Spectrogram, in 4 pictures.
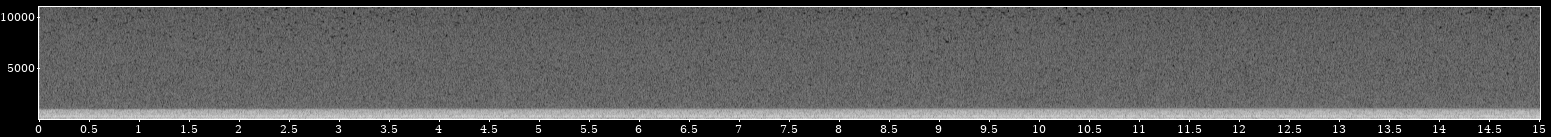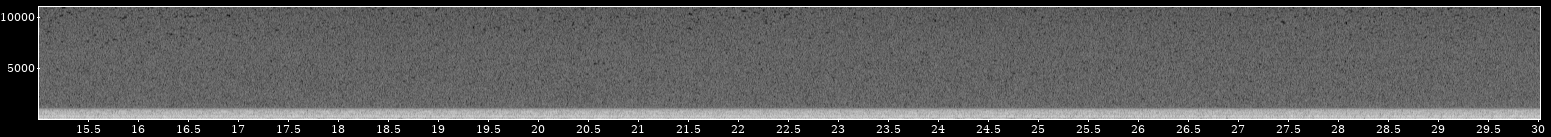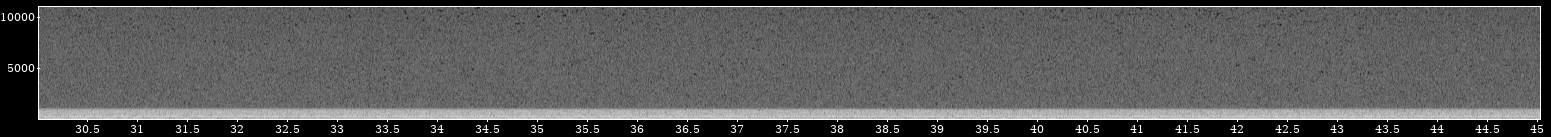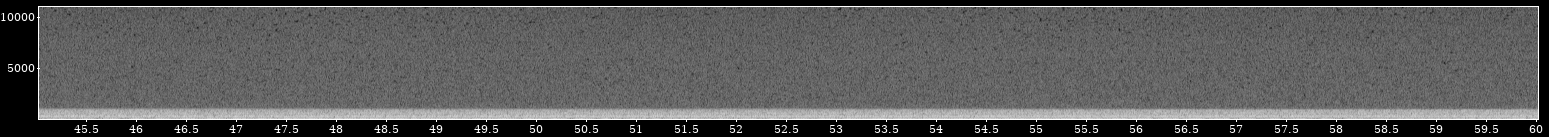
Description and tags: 3x256 500k reso 1000hz y freq float 1pointfloat
Sound created from using the rings of Saturn as a spectral source to a series of filters.
The ring spectrogram was divided into three color planes, and the color intensity values were transformed into resonant filter cutoff frequencies. In essence one filter unit (per color plane) has 256 sounds playing simultaneously. The individual filters are placed along the x-axis so, that the stereo image consists of 256 steps from left to right.
In this sound of the series the spectrum was compressed to a range of 20 - 1000 hz. A small variation in certain divider factor per color plane is introduced for a slight chorus like effect.
chorus, experimental, fft, filter, noise, resonance, resynthesis, saturn, space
